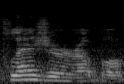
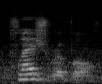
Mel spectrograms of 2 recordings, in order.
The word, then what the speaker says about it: pleasurable: too much pleasurable huh it's not pleasurable it's we're dropping that second syllable pleasurable pleasurable okay this one of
